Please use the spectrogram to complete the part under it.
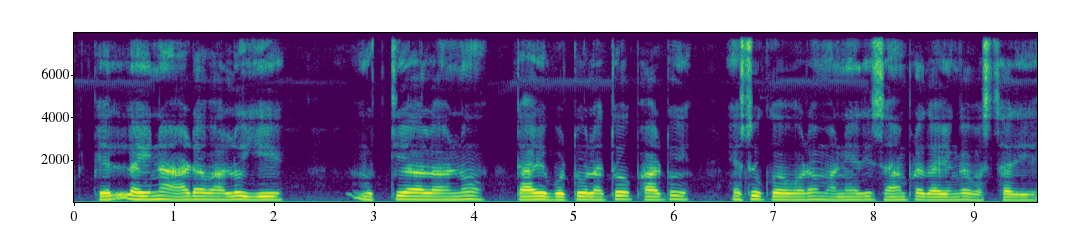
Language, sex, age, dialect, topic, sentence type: Telugu, male, 56-60, Southern, agriculture, statement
